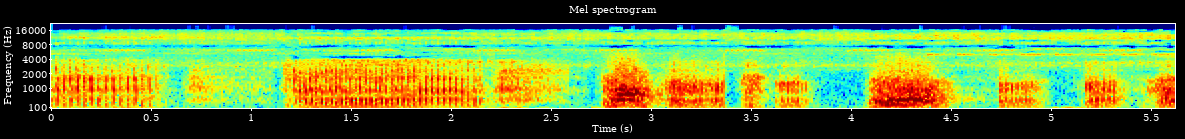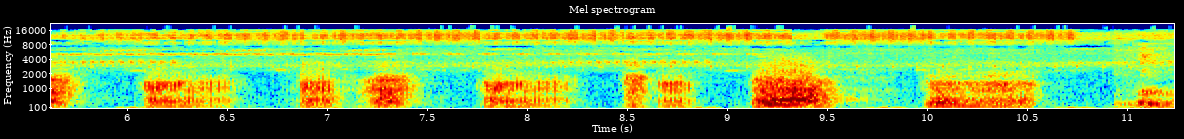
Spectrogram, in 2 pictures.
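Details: Monkey uttering harsh, throaty roars and grunts, a long opening bellow followed by a rapid series of short barking pulses, some rising in force, with constant hiss behind.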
